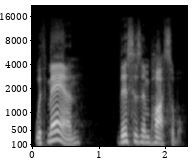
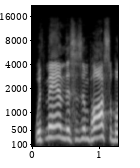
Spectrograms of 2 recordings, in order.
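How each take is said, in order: First: Calm scripture voice. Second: Faster, higher, pushing each word; preacher hammering "impossible" quickly; brisk emphatic restatement. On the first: Acted. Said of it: "Jesus looked at them and said". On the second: Shown as a demonstration. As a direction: drive the point home to the congregation. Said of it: "restating the quoted line".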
